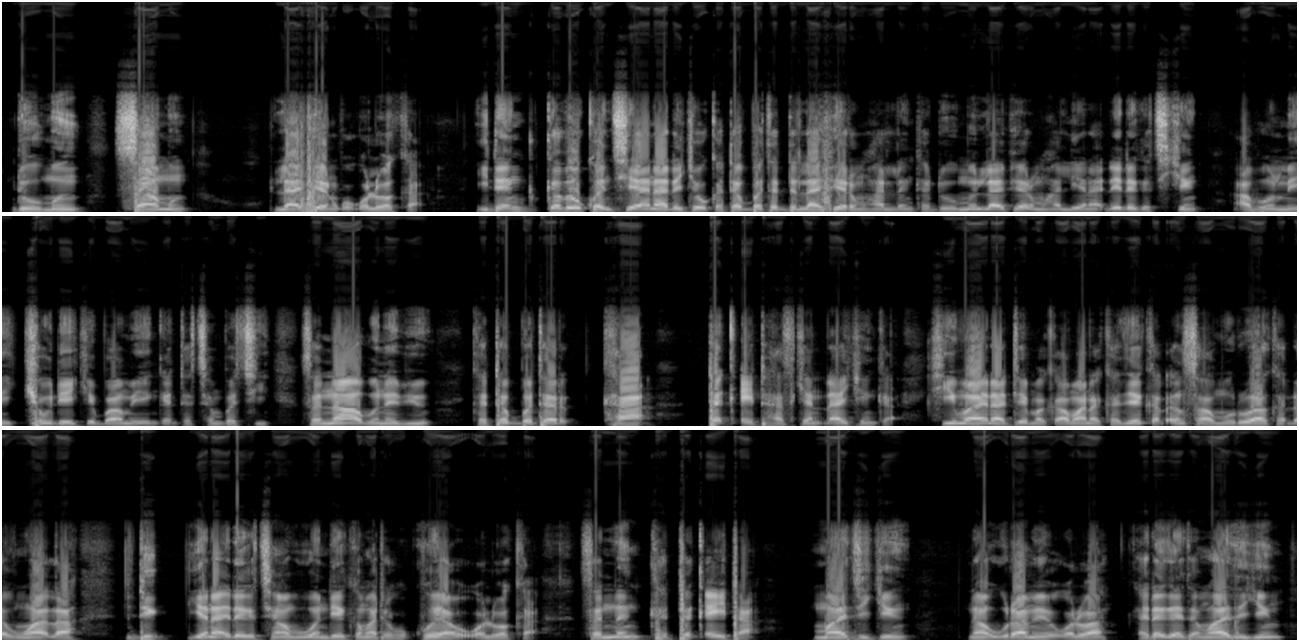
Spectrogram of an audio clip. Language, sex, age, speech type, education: Hausa, male, 15-29, spontaneous, tertiary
